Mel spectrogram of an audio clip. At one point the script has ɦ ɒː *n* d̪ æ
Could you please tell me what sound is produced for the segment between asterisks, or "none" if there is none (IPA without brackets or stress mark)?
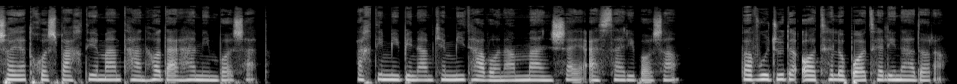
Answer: none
